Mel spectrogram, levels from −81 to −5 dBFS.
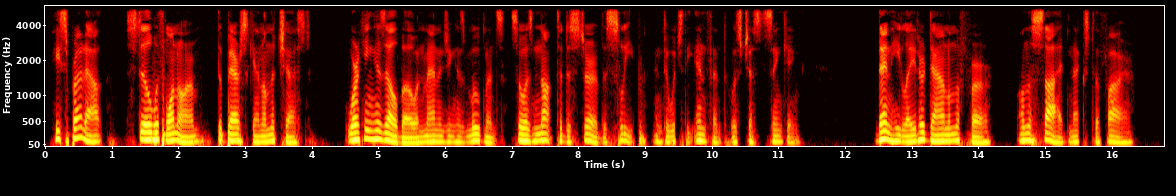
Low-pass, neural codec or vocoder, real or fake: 5.4 kHz; none; real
